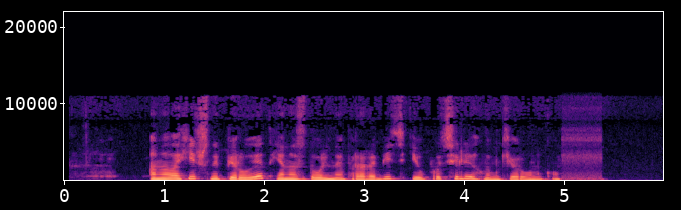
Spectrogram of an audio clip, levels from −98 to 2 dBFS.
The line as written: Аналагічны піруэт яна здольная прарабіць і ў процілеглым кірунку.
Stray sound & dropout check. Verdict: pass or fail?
pass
